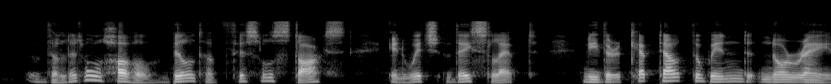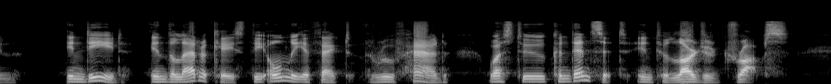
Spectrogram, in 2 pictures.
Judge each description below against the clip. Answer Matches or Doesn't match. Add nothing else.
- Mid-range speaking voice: Doesn't match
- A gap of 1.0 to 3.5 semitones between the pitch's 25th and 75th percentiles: Doesn't match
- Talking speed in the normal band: Doesn't match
